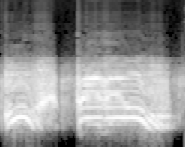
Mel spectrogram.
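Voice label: Serbian damaged aa mood high, speech; War Thunder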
